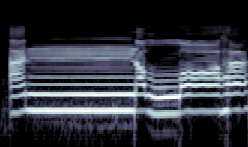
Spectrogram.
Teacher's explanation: یہ لفظ اللہ سے پہلے زبر ہے یعنی نون پر تو موٹا کریں گے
